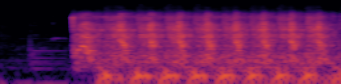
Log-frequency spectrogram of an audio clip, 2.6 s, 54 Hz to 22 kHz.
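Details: 2006 Yamaha Raptor 350 single-cylinder ATV after a new starter clutch was fitted, oil drained: starter spins the engine over steadily at about five pulses a second, no jamming, grinding or binding; normal starter cranking.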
